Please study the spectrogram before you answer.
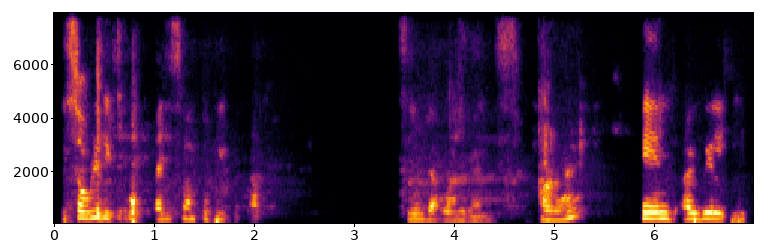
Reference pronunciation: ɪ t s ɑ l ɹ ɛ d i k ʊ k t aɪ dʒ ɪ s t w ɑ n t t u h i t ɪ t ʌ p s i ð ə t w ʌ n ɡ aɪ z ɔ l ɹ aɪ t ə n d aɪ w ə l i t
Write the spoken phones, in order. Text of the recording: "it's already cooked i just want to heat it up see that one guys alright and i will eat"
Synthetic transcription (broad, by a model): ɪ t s ɑ l ɹ ɛ d i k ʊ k aɪ dʒ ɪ s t w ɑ n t t u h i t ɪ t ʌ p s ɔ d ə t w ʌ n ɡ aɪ s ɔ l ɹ aɪ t ə n d aɪ w ə l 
